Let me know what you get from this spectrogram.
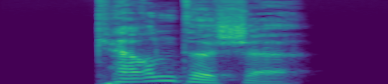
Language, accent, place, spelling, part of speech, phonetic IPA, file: German, Germany, Berlin, kärntische, adjective, [ˈkɛʁntɪʃə], De-kärntische.ogg
- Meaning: inflection of kärntisch: 1. strong/mixed nominative/accusative feminine singular 2. strong nominative/accusative plural 3. weak nominative all-gender singular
